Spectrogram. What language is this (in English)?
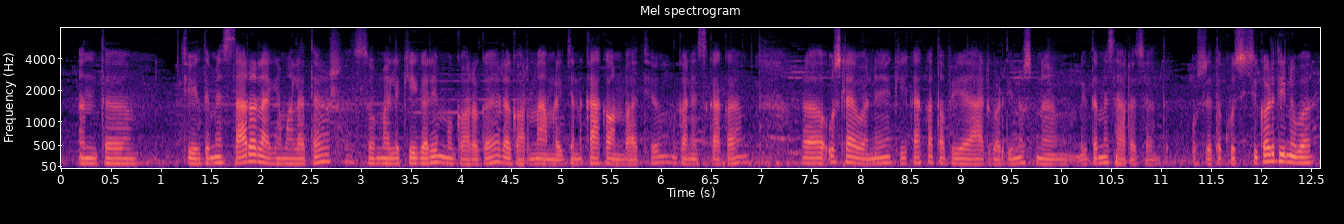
Nepali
